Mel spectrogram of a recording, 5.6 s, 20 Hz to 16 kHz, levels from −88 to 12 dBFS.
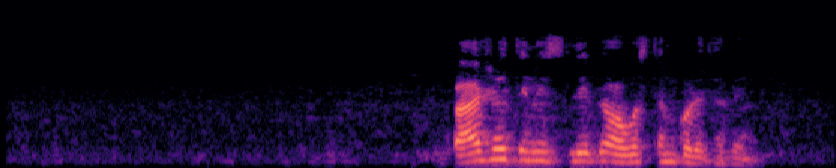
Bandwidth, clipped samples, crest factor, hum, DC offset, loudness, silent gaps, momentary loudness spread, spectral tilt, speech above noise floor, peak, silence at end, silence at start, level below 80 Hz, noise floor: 7.2 kHz; under 0.1%; 20 dB; none; under 0.1%; -18 LUFS; none; 19 LU; -7.5 dB/octave; 48 dB; -2 dBFS; 0.55 s; 3 s; -66 dBFS; -66 dBFS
